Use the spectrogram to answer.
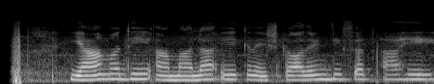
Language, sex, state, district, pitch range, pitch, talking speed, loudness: Marathi, female, Maharashtra, Gondia, 205-230 Hz, 225 Hz, 85 wpm, -19 LUFS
